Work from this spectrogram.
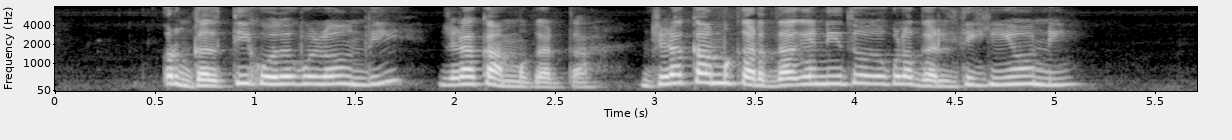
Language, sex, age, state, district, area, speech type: Dogri, female, 30-45, Jammu and Kashmir, Jammu, urban, spontaneous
